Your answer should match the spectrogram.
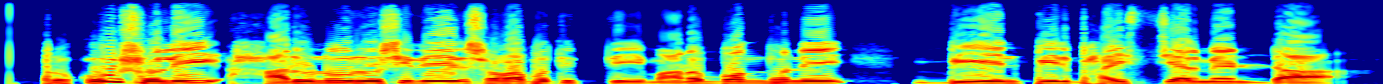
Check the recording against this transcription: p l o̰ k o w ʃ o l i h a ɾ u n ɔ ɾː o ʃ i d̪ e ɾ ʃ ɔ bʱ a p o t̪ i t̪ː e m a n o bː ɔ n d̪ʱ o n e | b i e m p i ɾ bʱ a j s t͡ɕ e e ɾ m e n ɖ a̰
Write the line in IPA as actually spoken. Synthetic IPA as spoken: p ɾ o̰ k o w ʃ o l i h a ɾ u n u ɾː o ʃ i d̪ e ɾ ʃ ɔ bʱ a p o t̪ i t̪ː e m a n o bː ɔ n d̪ʱ o n e | b i e n p i ɾ bʱ a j s t͡ɕ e a ɾ m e n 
